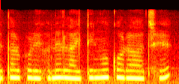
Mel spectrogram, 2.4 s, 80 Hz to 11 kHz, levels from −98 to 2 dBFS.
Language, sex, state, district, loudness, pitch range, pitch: Bengali, female, Tripura, West Tripura, -10 LUFS, 250-265 Hz, 260 Hz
